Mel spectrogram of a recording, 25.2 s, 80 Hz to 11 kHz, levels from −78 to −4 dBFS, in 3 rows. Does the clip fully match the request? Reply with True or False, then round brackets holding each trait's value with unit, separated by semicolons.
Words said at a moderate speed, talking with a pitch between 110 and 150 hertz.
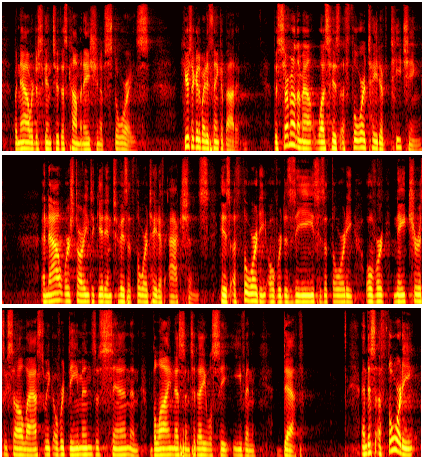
True (155 wpm; 135 Hz)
